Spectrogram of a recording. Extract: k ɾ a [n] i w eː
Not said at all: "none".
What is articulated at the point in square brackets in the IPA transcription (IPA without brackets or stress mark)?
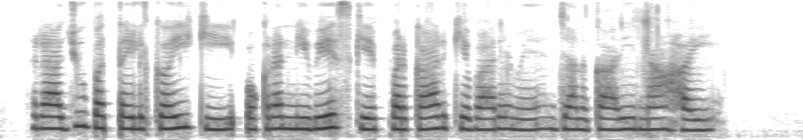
n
